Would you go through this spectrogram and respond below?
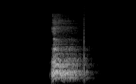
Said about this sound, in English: His bark sounds so funny. Sounds like a zipper.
